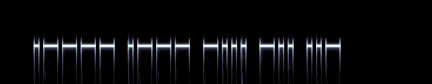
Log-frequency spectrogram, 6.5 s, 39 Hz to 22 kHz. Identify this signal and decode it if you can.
Morse code, heard as a keyed tone, about 17 wpm, 700 Hz. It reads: 1JBDU
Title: Five Challenging Letter-Number Combinations 17wpm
